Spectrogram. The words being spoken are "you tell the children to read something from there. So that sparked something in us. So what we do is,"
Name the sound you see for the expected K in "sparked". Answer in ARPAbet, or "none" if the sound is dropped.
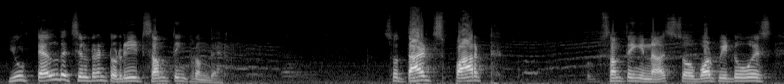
none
